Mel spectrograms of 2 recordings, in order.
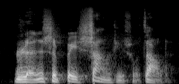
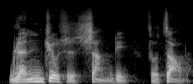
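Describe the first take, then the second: First: 人 stressed, sentence falling to its end. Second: 就 stressed firmly, sentence falling to its end. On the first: Host stressing that humans were created, weight on 人. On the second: Host insisting humans are God's creation, weight on 就. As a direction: press on 就 to insist on it. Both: Shown as a demonstration. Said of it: "很强调一点".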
